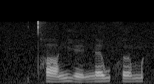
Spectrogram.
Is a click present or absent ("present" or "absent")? absent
